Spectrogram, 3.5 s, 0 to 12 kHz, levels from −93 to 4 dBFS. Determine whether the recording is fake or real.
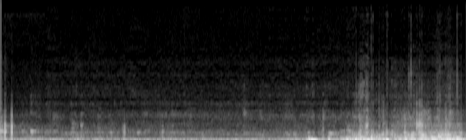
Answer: fake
